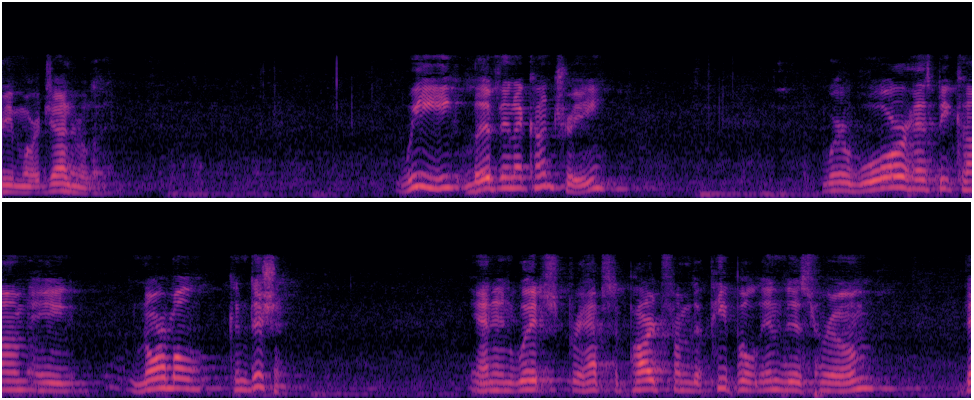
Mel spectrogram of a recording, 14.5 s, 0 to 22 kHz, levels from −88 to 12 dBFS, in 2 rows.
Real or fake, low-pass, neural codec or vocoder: fake; 7.2 kHz; codec, 16 kHz in and 24 kHz out, 2.2 kbps, FireRedTTS-2 codec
